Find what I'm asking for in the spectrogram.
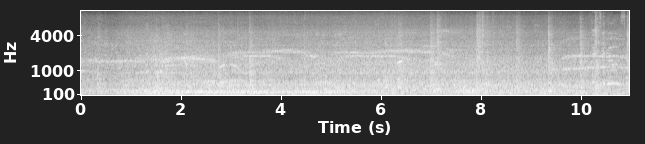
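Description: Adventure train at an amusement park rolls steadily along its rails, a continuous close rumble with faint squeals and clacks, while riders talk over it.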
